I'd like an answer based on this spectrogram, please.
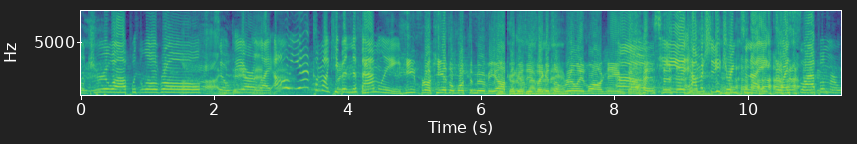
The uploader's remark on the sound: LIVE in Philly. LIVE at the Philadelphia Theatrical Premiere of "1/2 New Year".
